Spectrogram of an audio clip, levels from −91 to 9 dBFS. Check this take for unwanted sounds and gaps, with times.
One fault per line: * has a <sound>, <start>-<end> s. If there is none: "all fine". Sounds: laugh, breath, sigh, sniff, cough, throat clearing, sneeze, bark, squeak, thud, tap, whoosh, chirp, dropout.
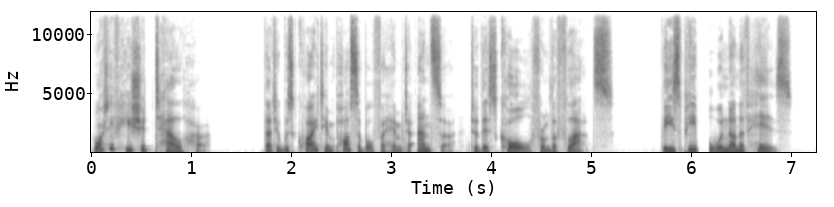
* has a dropout, 6.1-6.2 s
